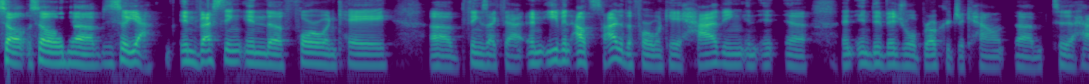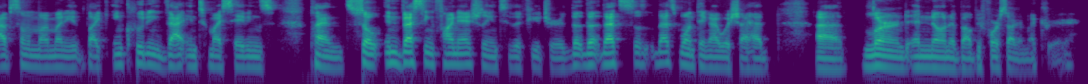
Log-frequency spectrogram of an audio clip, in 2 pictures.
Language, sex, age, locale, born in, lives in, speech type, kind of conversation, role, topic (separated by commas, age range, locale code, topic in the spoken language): English, male, 35-39, en-US, United States, United States, conversation, podcast, guest, What important lessons do people often learn too late in their careers?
